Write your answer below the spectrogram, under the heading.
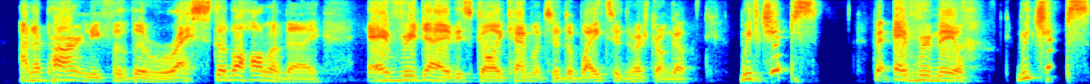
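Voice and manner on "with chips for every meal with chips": put-on Turkish accent, broken English. Retelling a holiday story the speaker's dad told, put-on Turkish accent. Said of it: "that was the voice my dad did".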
